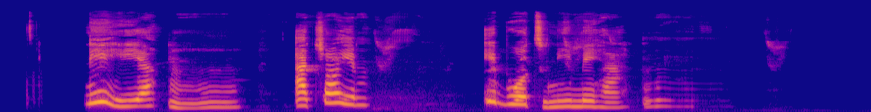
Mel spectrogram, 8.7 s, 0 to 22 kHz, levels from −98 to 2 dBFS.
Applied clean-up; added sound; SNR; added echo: neural mask model DeepFilterNet 3.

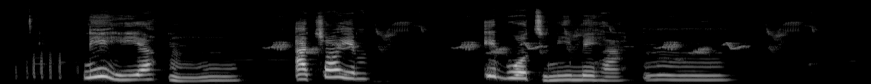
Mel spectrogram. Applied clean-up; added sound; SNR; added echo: classical method log-MMSE.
